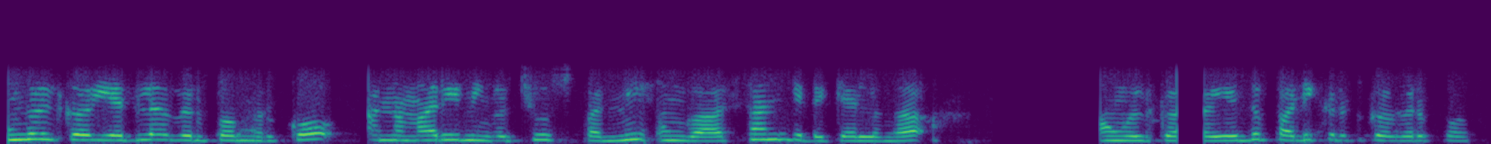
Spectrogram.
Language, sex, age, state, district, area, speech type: Tamil, female, 18-30, Tamil Nadu, Krishnagiri, rural, conversation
